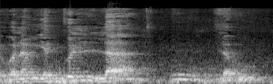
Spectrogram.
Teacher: نون لام میں مدغم ہو جائے گا اور لام پڑھا جائے گا بغیر غنہ کے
